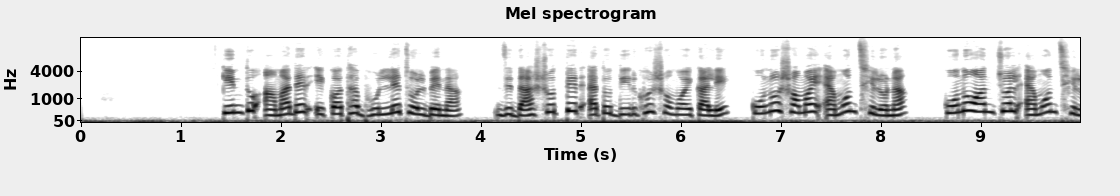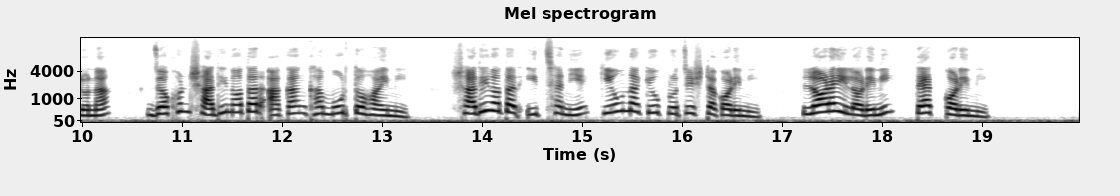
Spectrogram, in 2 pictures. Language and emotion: Bengali, neutral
